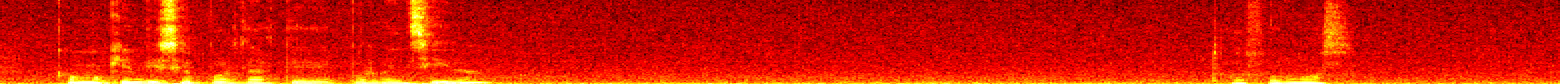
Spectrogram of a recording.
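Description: A woman speaks softly and calmly up close.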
